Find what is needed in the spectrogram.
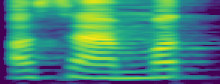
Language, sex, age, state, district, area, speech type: Punjabi, female, 30-45, Punjab, Tarn Taran, rural, read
